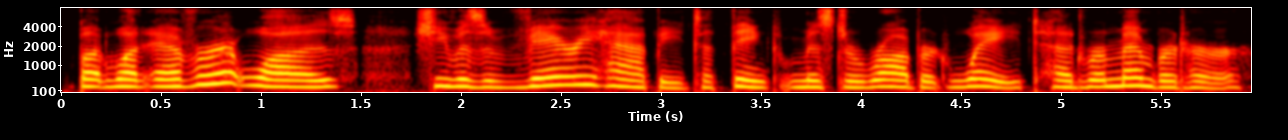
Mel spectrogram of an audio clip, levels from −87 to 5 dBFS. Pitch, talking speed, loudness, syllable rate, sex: 235 Hz, 160 wpm, -16 LUFS, 4.5 syllables/s, female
